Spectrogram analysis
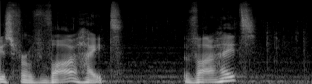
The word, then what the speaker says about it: Wahrheit: W is for Wahrheit. Wahrheit? I'm just assuming German in origin. It's apparently German for truth. I think I was right. It was just pronounced Wahrheit.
